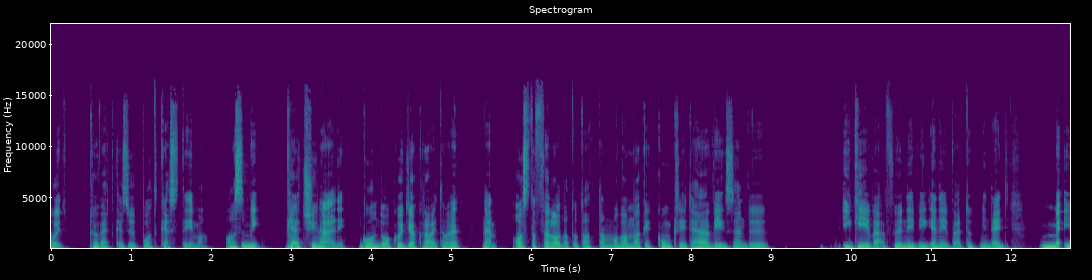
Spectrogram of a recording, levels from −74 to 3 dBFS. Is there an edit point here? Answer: yes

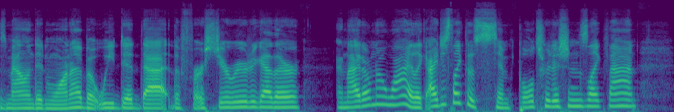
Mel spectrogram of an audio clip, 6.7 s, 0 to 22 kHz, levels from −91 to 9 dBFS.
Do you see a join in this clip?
yes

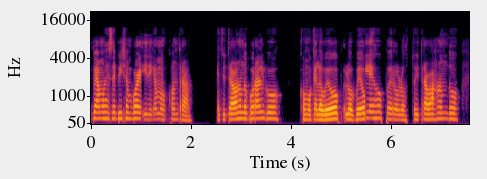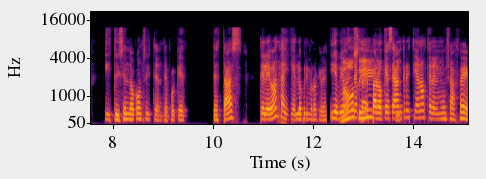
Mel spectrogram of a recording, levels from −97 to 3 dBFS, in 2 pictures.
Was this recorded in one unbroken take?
no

